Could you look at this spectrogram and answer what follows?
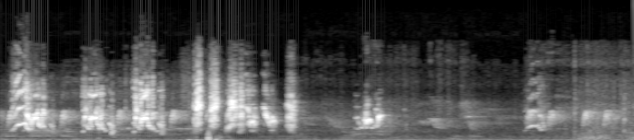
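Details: Budgerigars in an aviary colony give harsh, buzzy squawks in quick bursts, several close together at the start, then scattered calls after a pause, with a low background rumble.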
